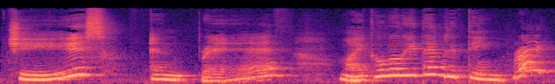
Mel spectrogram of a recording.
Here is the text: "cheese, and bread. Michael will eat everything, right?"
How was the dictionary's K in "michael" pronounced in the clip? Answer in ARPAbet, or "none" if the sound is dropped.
K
